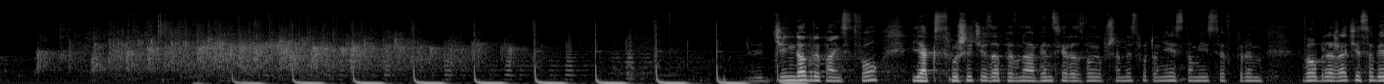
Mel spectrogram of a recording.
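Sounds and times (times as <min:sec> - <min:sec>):
audience applause: 0:00.3 - 0:05.3
deep thumping beat: 0:02.3 - 0:08.2
speech: 0:07.8 - 0:13.8.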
